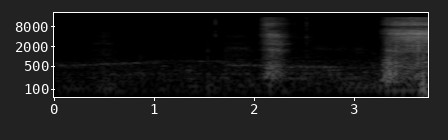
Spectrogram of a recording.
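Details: Quiet breathing, then two sharp hissing sneeze bursts, the second louder, in a sneezing and nose-blowing challenge using a matchstick.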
